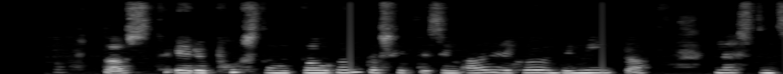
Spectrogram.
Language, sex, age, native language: Icelandic, female, 18-19, Icelandic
